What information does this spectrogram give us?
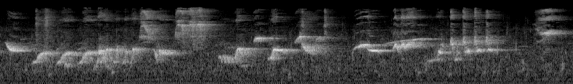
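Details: White-rumped shama song for training other shamas, over nature and water sounds: dense harsh and whistled phrases tumbling in quick succession, with short pauses between bursts.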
